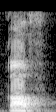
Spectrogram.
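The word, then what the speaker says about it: calf: उर्दू में ऐसे लिखेंगे इसका मतलब है बातचीत कॉफ ये एल साइलेंट है उर्दू में ऐसे लिखेंगे बछड़ा गाय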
